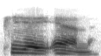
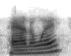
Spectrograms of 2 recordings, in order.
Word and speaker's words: Panaway: It's spelled P-A-N-A-W-A-Y, because the FDA doesn't allow you to say Pain Away, because that's a claim.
